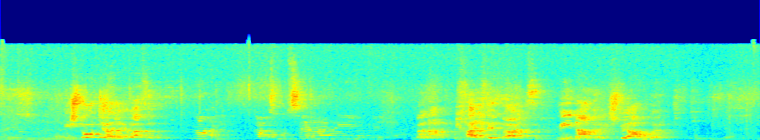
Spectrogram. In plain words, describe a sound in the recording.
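A young woman speaks clearly in a large hall.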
